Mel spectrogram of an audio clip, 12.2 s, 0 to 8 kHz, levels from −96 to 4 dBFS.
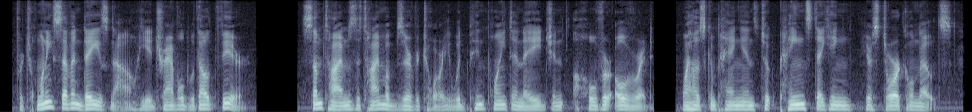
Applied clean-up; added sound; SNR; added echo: none; none; none; none.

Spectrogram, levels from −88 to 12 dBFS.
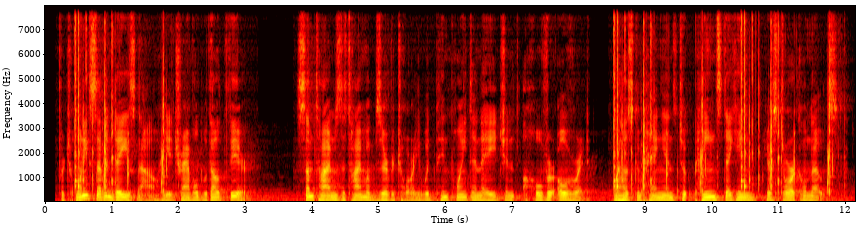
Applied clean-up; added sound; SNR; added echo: none; Crushing; 6 dB; reverberation time 1.8 s.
